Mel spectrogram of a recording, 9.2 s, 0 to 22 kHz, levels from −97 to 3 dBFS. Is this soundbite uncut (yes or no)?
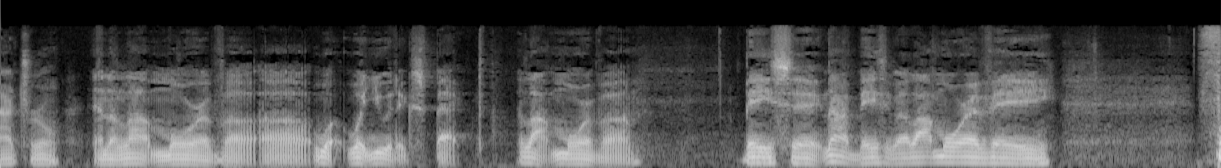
yes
